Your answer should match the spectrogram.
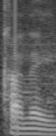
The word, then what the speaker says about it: Cane Corso: I knew about them in high school, and it's actually pronounced Kane, not Kane.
